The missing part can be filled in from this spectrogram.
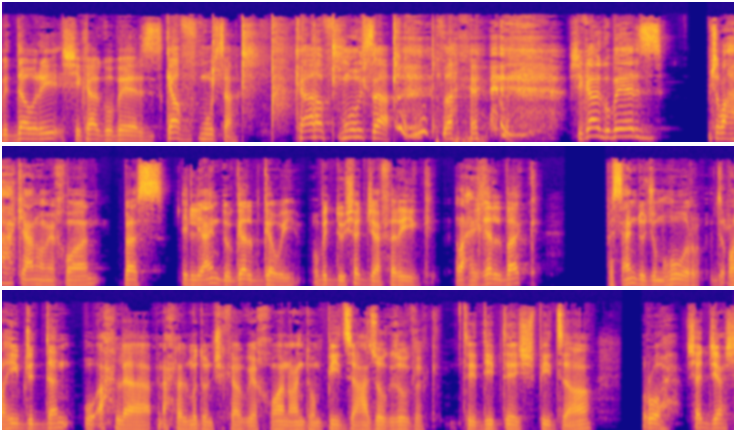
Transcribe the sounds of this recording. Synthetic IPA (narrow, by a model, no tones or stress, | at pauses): bɪd̪ːawɾiʃɪkaːɡubeːɾzkaːfmuːsakaːfmuːsa | ʃɪkaːɡubeːɾz | mɪʃɾˤɑːħʔaħkiʕanhʊmjaʔɪxwaːn | b̥asːʔɪlːiʕɪnd̪uɡalbɡawiwbɪd̪ːujʃad͡ʒːɪʕfaɾiːɡ | ɾˤɑːħjɣalːbak | b̥asːʕɪnd̪ud͡ʒʊmhuːɾɾˤɑhiːbd͡ʒɪd̪ːanwʔa̰ħlamɪnʔa̰ħlalmʊd̪ʊnʃɪ̥kaːɡujaʔɪxwaːnwʕɪnd̪hʊmpiːt̪zaʕalzoːɡzoːɡak | t̪ɪd̪iːb̚t̪ɪhʃpiːt̪z̥ahaː | ɾˤuːħʃad͡ʒːaʕ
